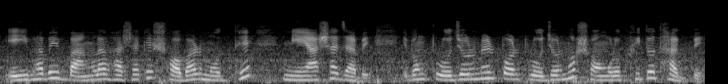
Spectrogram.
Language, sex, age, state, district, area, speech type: Bengali, female, 30-45, West Bengal, Kolkata, urban, spontaneous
